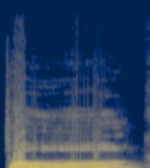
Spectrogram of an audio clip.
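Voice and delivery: loud, high goofy Sloth shout. Retold or imitated. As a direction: bellow it like the big Goonies guy. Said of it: "reminds me of Sloth from the Goonies".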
